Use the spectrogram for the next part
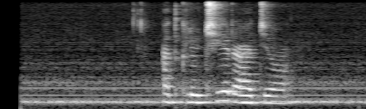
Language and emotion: Russian, neutral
